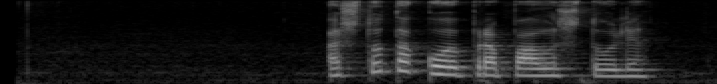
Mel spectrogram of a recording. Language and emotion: Russian, neutral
